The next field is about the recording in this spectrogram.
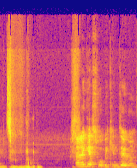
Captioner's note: chuckles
